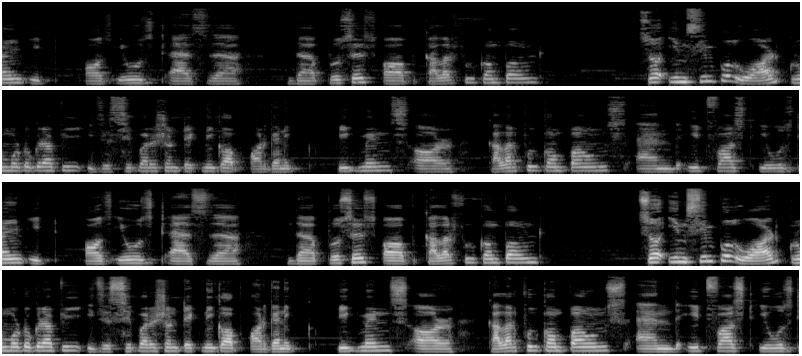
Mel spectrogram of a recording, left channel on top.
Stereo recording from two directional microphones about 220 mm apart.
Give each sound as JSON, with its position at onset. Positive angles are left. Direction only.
{"t": 0.0, "sound": "speech", "side_deg": -50}
{"t": 6.4, "sound": "speech", "side_deg": -45}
